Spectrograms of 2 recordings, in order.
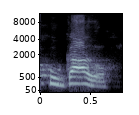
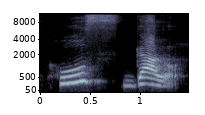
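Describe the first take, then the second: First: The s sound in the middle is dropped. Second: The s sound in the middle is pronounced. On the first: This is how it comes out in everyday talk. "Yo digo jugado. ¿Dónde está la Z?" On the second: This is how it comes out when said deliberately. "Porque es un sonido de S"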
